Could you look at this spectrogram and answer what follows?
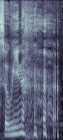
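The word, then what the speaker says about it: Samhain: Bon bref euh moi j'aime bien dire Soin moi je suis plus sa main mais je sais que c'est pas comme ça qu'on le dit mais bon mais franchement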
